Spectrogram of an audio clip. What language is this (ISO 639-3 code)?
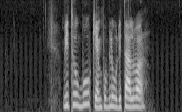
swe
